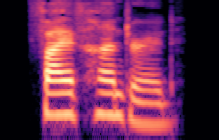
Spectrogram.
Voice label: "five hundred", English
